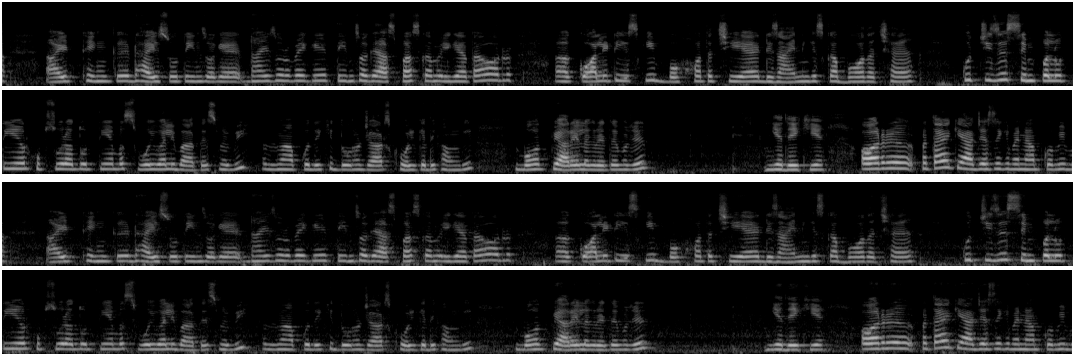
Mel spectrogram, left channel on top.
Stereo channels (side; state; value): both; normal; correlation 0.40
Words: आई थिंक 250 रुपये के 300 के आसपास का मिल गया था। और क्वालिटी इसकी बहुत अच्छी है, डिज़ाइनिंग इसका बहुत अच्छा है। कुछ चीज़ें सिंपल होती हैं और खूबसूरत होती हैं, बस वही वाली बात है इसमें भी। अभी मैं आपको देखिए दोनों जार्स खोल के दिखाऊंगी, बहुत प्यारे लग रहे थे मुझे। ये देखिए। और पता है क्या, जैसे कि मैंने आपको भी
